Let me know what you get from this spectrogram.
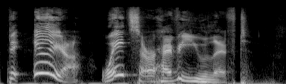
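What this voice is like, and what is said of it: Strained Yoda impression. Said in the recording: “Can you do a Yoda impression? ... You sound constipated.”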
